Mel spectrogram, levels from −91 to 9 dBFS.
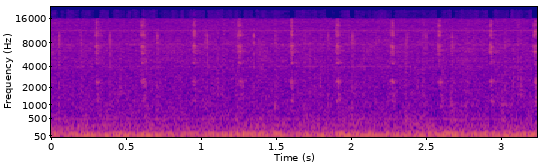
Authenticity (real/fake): real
